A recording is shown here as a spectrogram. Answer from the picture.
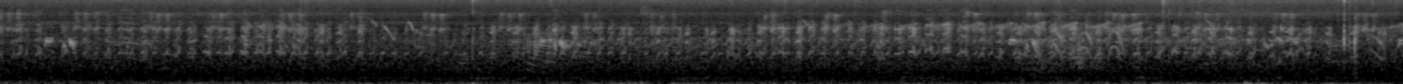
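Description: Near silence, with faint short high chirps scattered through it in the background.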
